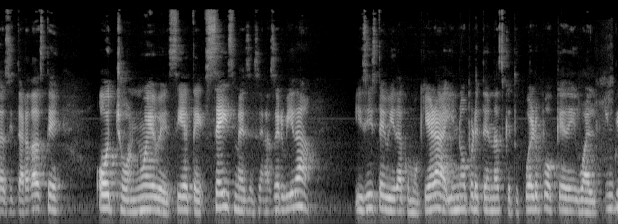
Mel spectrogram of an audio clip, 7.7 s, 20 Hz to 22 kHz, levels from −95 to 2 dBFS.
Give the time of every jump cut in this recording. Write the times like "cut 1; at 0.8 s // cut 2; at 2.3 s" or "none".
none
